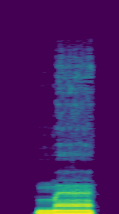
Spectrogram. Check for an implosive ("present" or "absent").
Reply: absent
